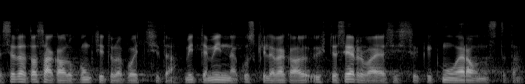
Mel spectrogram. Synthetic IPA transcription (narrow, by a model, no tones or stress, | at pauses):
se̞d̪̥ɑt̪ɑsɑkɑulupuŋk̚t̪it̪uleb̥o̞t̪ʲsid̪̥ɑ̰mit̪ːe̞minːɑkuskilevæɡ̥ɑyht̪ese̞rvɑjɑsiskɤjkːˑmuːæɾʔɑunːust̪ɑd̪̥ɑ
